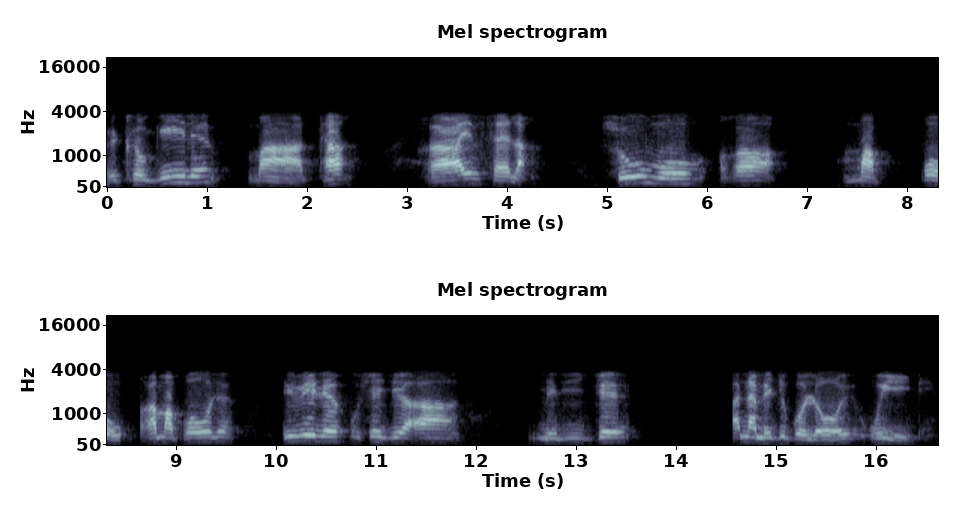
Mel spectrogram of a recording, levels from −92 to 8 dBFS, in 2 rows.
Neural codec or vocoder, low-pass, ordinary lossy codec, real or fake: codec, 16 kHz, 16 kbps, FreqCodec, larger model; 3.6 kHz; Opus, 16 kbps; fake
